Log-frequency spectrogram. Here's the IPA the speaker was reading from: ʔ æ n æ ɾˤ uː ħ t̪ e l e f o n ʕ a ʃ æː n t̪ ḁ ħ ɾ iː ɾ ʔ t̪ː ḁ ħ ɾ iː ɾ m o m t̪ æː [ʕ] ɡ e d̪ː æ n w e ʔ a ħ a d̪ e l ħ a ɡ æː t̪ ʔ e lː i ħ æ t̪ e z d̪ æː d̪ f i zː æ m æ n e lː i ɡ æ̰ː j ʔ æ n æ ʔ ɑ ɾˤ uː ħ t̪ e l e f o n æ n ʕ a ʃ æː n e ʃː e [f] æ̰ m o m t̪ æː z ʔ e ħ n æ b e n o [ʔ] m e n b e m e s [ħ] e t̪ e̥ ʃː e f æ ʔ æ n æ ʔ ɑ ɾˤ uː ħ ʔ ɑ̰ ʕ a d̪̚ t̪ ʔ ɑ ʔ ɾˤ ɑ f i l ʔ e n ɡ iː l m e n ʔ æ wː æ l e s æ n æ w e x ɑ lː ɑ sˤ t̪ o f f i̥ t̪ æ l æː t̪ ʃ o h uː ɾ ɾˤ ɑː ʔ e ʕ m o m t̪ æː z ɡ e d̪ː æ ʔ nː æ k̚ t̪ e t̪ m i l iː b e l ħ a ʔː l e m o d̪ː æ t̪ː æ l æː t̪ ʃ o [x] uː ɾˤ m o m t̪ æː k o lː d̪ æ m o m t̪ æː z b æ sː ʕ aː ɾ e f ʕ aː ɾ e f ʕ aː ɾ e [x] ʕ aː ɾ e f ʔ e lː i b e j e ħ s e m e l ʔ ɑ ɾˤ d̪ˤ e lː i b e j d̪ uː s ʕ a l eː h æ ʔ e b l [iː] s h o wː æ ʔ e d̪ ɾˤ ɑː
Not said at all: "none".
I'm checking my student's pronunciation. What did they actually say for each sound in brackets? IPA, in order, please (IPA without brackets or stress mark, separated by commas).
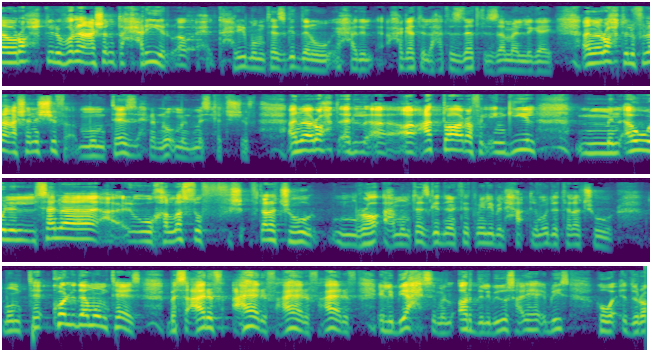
z, f, ʔ, ħ, h, f, iː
